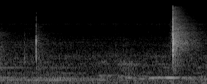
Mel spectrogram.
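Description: Plastic clicks from handling a smartphone and its accessories: a faint tick just under half a second in, then one sharper click near the end.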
